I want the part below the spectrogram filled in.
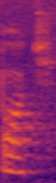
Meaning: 1. tail (of an animal) 2. end, tail 3. handle 4. queue, line 5. pedicle
- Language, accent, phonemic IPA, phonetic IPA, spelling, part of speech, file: Armenian, Eastern Armenian, /pot͡ʃʰ/, [pot͡ʃʰ], պոչ, noun, Hy-պոչ.ogg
